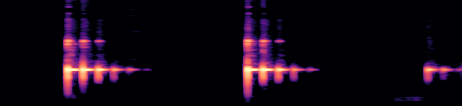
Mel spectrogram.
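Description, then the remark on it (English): Telephone dialing tones as a phone is tried out: three quick bursts of electronic beeps about a second apart, each a rapid cluster that trails off, clear with no talking. “oh shit, we're going to try the phone out.”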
